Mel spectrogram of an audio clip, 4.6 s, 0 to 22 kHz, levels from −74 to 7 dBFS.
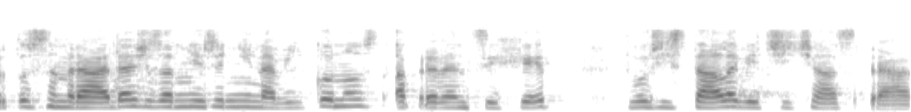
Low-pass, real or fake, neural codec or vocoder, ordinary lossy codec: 7.2 kHz; fake; codec, 16 kHz, 16 kbps, FreqCodec, larger model; none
